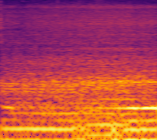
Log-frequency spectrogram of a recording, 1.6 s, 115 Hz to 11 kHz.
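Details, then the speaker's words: Mazda RX-7 rotary on real roads, holding about 3000 rpm: smooth, even, consistent growl with no misses or knocks, sounding eager to go faster; normal steady cruise. "Just hearing like a growl like that, smooth, consistent. I'm just like, hell yeah. It just wants to go. Because you know, like right around 3,000, it just sounds like it's just dying to go faster."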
